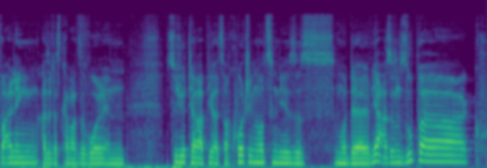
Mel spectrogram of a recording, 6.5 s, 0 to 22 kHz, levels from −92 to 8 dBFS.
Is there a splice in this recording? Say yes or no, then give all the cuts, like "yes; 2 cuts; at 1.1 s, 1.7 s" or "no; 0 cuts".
yes; 1 cut; at 4.9 s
